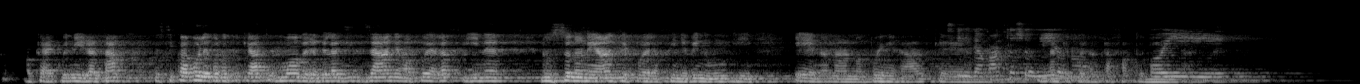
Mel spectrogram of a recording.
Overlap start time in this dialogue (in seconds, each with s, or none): 9.5 s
